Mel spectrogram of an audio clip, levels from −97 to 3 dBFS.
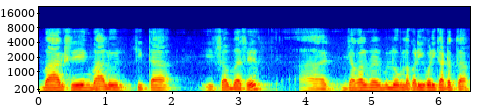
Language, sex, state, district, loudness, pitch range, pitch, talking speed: Bhojpuri, male, Bihar, Muzaffarpur, -15 LUFS, 115-125 Hz, 120 Hz, 140 wpm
